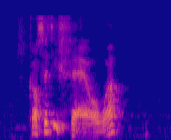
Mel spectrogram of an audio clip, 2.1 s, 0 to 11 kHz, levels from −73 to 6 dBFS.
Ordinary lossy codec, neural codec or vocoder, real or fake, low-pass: AAC, 32 kbps; none; real; 7.2 kHz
